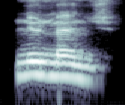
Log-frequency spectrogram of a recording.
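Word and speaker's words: Nuno Mendes: just send that portuguese left back i think noon menge yeah that's actually how you say it shout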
